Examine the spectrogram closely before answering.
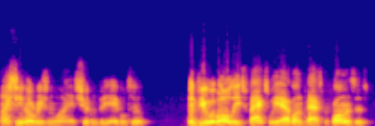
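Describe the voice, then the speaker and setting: A man's voice: fairly low pitch, lively intonation, fairly quick. An actor playing an earnest, naive, pedantic male university scientist in a stuffy, precise 1950s radio drama style. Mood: confident, eager. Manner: precise, stuffy, stammers when flustered. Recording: muffled vintage 1950s radio recording.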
